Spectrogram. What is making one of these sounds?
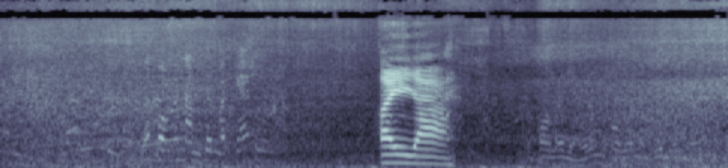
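Adults talk quietly nearby outdoors.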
